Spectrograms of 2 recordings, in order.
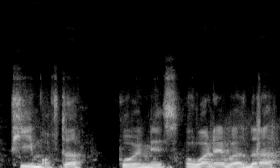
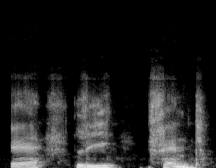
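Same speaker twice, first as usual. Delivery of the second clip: Elephant. said slowly, three separate pulses; syllables of Elephant. spelt out slowly; 4 semitones higher, much slower than usual. Shown as a demonstration. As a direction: tap out each syllable of Elephant. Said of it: "so three syllables".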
